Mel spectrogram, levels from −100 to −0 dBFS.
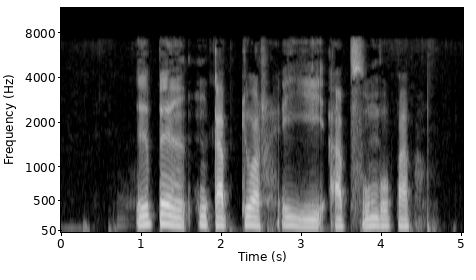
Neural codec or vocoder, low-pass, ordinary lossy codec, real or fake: none; 7.2 kHz; MP3, 64 kbps; real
